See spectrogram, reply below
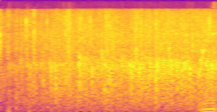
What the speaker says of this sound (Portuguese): Por favor, recebam com palmas Rodrigo Serradora.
